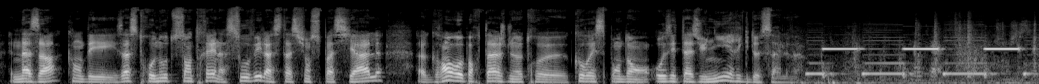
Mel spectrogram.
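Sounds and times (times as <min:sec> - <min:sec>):
speech: 0:00.1 - 0:08.2
red alert alarm in a ground replica of the International Space Station in Houston: 0:08.0 - 0:10.3.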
